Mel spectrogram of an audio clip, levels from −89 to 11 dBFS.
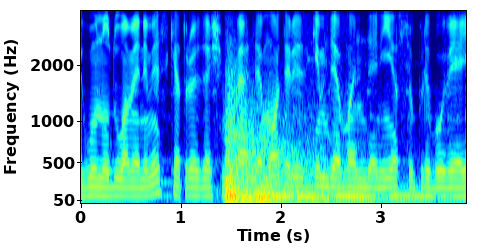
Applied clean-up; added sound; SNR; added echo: none; Drum; -2 dB; none.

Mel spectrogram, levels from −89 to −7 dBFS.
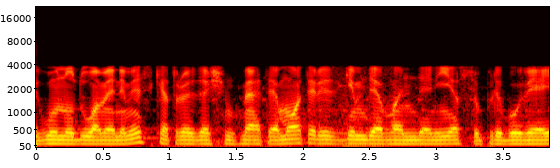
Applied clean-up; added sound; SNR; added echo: none; none; none; none.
